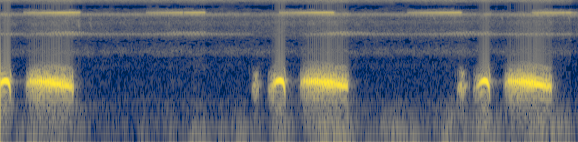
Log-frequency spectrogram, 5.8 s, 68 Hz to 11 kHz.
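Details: Spotted dove newly taken from the wild, Vietnam, August 2024, giving three cooing phrases about two seconds apart. Each has short lead-in notes and a long, low, descending coo. A faint intermittent high whine is audible.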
